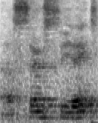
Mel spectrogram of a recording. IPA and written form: əˈsəʊsieɪt (associate)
